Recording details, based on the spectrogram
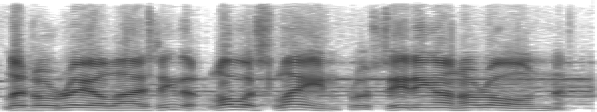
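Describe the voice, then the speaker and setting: A man's voice: fairly high pitch, moderate pace, over loud music, rough recording. A man narrating a 1940s radio serial as announcer, theatrical and full of suspense. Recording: vintage radio broadcast recording.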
